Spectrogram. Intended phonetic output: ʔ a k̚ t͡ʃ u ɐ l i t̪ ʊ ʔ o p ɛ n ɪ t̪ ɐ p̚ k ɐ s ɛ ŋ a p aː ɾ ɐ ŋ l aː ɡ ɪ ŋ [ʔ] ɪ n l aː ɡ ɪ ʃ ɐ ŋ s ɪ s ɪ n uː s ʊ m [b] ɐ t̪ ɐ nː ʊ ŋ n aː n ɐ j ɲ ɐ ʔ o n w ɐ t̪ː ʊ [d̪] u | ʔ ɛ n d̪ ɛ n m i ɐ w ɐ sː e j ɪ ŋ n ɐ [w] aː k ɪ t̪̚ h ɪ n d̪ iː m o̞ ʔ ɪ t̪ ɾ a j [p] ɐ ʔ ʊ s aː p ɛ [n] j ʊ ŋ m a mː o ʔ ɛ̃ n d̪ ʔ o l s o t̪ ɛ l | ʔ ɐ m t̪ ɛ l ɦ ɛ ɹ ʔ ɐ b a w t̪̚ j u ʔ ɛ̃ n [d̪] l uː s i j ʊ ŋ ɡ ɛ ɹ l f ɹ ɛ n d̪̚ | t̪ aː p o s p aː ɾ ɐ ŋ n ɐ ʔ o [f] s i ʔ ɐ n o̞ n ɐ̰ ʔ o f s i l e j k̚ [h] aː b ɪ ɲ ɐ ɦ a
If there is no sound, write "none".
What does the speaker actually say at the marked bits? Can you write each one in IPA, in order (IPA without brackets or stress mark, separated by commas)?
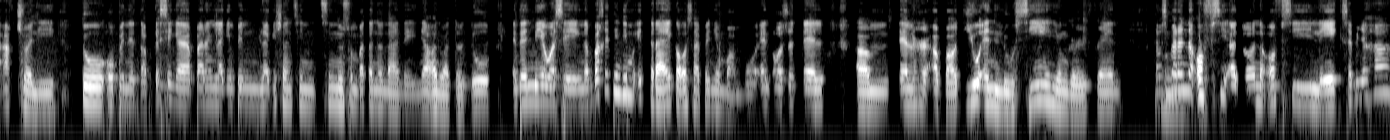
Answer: p, b, d̪, b, k, n, d̪, f, s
